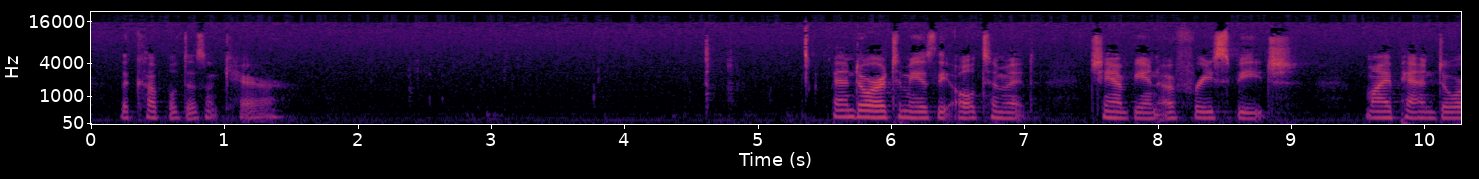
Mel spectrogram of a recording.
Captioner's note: pause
